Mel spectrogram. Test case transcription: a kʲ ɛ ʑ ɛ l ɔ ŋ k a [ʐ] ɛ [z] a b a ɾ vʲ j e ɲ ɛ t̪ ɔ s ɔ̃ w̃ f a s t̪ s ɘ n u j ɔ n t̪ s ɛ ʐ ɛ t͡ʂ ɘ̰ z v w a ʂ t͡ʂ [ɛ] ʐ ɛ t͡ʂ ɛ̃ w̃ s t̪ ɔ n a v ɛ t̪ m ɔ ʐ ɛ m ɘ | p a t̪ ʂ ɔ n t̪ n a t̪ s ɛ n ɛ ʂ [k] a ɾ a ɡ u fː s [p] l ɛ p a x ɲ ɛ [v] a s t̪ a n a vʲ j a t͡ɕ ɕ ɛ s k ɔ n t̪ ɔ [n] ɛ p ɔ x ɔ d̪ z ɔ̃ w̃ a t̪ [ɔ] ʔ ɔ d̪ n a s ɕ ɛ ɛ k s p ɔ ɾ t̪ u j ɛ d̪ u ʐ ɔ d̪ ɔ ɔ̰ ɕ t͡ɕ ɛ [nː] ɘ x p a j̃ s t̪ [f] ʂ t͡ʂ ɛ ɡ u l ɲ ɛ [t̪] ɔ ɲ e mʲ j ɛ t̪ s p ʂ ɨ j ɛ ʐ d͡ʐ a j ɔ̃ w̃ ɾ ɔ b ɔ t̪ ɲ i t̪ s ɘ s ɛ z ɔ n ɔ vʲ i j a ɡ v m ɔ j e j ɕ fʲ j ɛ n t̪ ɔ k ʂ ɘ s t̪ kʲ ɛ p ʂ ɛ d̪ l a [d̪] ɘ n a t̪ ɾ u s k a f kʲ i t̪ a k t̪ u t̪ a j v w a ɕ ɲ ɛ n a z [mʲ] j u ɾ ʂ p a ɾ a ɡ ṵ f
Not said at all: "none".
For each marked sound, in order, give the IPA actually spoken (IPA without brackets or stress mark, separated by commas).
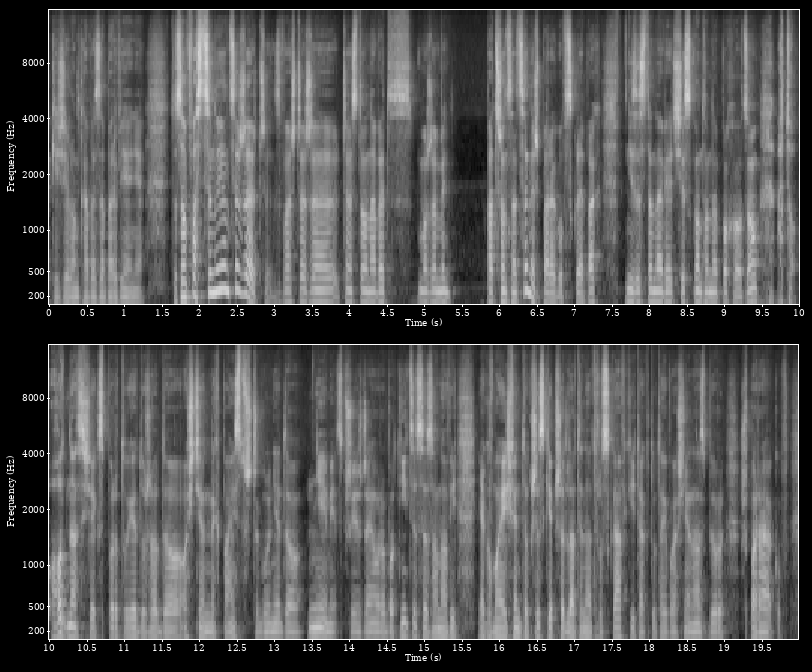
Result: v, z, a, p, k, z, n, ɔ, nː, f, d̪, t̪, bʲ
